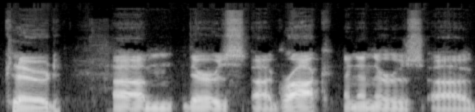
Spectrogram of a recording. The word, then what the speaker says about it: Claude: There's Claude or Cloud, depending on if you're French or not. I know I'm not pronouncing it right. Claude.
